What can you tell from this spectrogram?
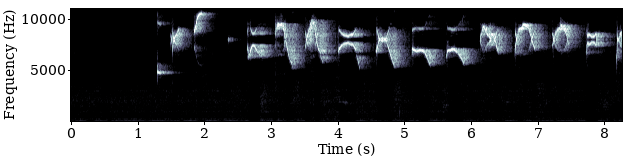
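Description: Homemade mouth-blown squirrel call giving a rapid series of shrill, very high squeaks that fall in pitch, about two a second. The squeaks start about a second in and imitate a squirrel's call.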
